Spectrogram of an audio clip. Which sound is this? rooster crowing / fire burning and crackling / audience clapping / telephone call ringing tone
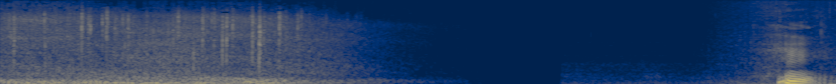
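fire burning and crackling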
